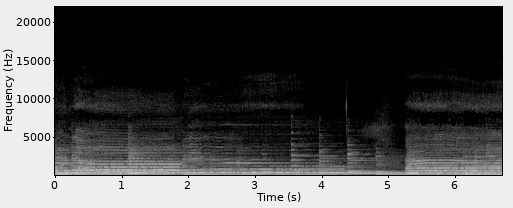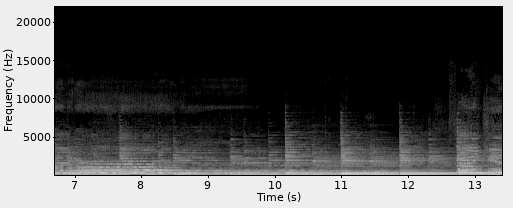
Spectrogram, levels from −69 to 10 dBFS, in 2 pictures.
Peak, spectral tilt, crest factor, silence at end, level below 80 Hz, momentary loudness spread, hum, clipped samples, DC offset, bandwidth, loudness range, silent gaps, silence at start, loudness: -2 dBFS; -7 dB/octave; 12 dB; 0 s; -30 dBFS; 8 LU; none; under 0.1%; under 0.1%; 12.5 kHz; 5 LU; none; 0 s; -15 LUFS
